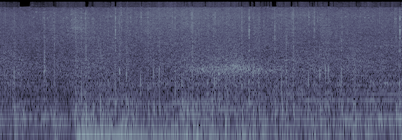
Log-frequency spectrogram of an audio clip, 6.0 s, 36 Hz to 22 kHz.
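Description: Roach, a horse in The Witcher 3, gallops with steady rapid hoofbeats over a soft rain-like background hiss, fairly loud and close, with no talking.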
